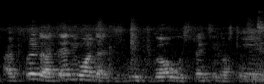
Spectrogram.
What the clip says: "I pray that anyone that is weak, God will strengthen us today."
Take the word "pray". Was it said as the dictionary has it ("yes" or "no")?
yes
